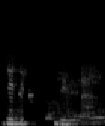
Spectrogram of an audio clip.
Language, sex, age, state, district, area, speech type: Hindi, female, 18-30, Uttar Pradesh, Bhadohi, rural, conversation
